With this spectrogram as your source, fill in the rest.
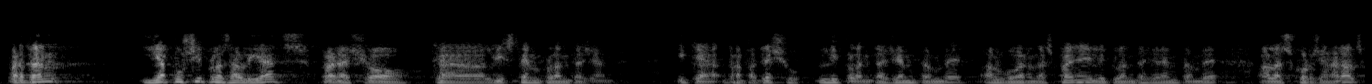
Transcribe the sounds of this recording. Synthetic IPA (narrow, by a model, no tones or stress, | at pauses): pəɾt̪an | japusipləzəliat͡spəɾəʃɔ | kəliəst̪ɛmplənt̪əʒa̰n | ikərəpət̪ɛʃuliplənt̪əʒɛmt̪əmbeəlˠɣuβ̞ɛɾnd̪əspaɲəiliplənt̪əʒəɾɛmt̪əmbeələskɔɾzʒənəɾalˠs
